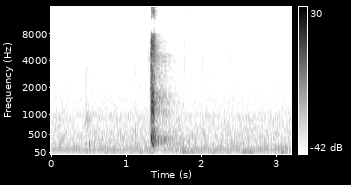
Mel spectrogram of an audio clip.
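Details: Pet ferret, coughing for a few days, hacks after waking from an apparent nightmare despite a laxative given by the owner. Later diagnosed with severe respiratory infection and rare autoimmune disorder. Single sharp, harsh hacking cough.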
